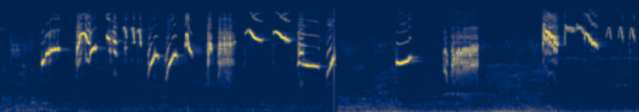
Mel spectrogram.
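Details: An orange-headed thrush delivers a rich, rambling song of rising and falling whistled slurs mixed with harsh rasping notes and quick trills, phrases tumbling closely together with short pauses, over a quiet low hum.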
